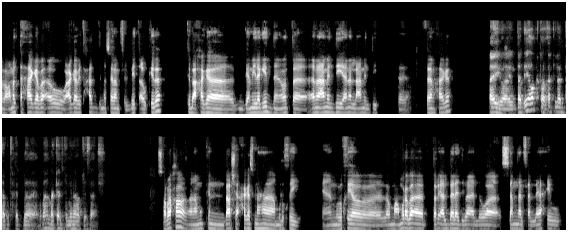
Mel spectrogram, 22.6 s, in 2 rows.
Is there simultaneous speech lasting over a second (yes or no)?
no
